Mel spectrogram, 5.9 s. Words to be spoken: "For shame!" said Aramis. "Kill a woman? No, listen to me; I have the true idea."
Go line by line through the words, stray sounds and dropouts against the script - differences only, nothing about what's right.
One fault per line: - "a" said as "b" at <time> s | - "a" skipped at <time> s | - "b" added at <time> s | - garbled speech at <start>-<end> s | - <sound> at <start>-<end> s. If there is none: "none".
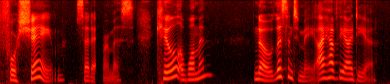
- dropout at 1.4-1.6 s
- "true" skipped at 5.2 s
